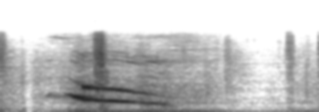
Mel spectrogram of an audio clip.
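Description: A pet animal's single drawn-out call, falling steadily in pitch over about a second.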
